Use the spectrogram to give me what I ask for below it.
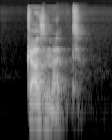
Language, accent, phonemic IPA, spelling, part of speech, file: French, France, /kaz.mat/, casemate, noun, LL-Q150 (fra)-casemate.wav
- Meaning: pillbox, blockhouse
